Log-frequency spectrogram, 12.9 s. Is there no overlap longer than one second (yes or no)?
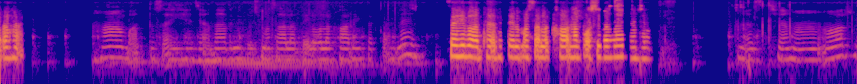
yes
